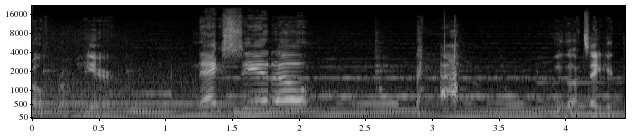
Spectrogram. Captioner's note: laughing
